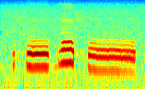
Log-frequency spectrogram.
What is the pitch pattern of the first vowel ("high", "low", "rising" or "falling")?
low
